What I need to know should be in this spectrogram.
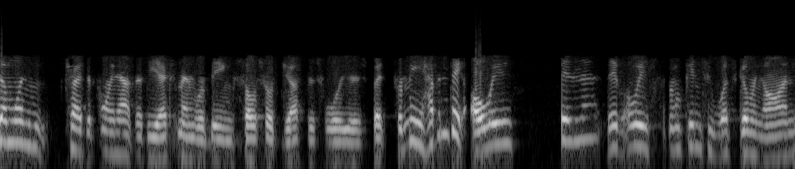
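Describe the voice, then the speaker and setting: With an American accent, a man talks at a moderate pace in a fairly high pitch with very wide pitch swings. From California. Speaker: film reviewer interviewer. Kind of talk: interview.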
